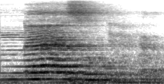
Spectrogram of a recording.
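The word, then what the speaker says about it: الناس: Yauma idzin yasdurun nasu. Seperti itu. Baik. Nasu. Jadi pada kalimat sin yang berharokat dhammah bacanya harus tipis.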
